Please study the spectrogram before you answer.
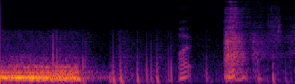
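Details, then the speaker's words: A radio call-in caller who apparently fell asleep on the line makes a brief low, buzzing rumble heard over the telephone, then faint breathy noises and line crackle: possible snore. "All right, let's see if we hear it again. That might have been a snore."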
